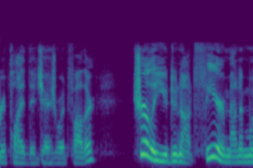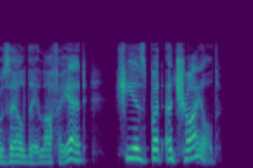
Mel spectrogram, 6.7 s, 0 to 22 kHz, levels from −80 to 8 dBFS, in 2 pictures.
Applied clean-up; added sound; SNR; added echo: none; none; none; none.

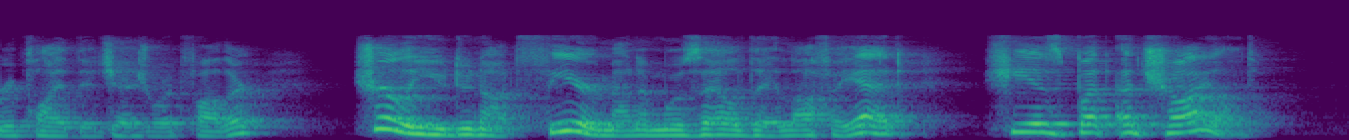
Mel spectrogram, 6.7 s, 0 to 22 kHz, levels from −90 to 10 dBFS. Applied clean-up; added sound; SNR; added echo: none; none; none; reverberation time 0.5 s.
